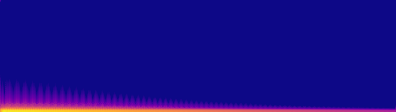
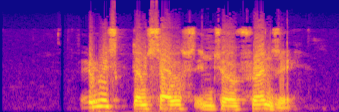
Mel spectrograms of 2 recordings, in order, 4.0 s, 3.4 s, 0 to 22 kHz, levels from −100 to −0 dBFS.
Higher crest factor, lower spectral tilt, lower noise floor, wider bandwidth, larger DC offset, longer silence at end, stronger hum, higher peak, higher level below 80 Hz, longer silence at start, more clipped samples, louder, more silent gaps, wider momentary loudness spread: first, 16 dB vs 8 dB; first, -26 dB/octave vs -3.5 dB/octave; first, -62 dBFS vs -58 dBFS; second, 0.3 kHz vs over 20 kHz; neither; first, 1.8 s vs 0.45 s; neither; about the same, -2 dBFS vs 0 dBFS; first, -18 dBFS vs -44 dBFS; second, 0 s vs 0.8 s; second, under 0.1% vs 0.2%; second, -20 LUFS vs -7 LUFS; neither; first, 25 LU vs 7 LU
